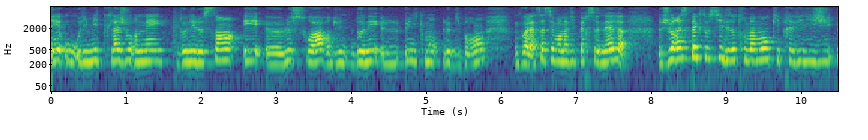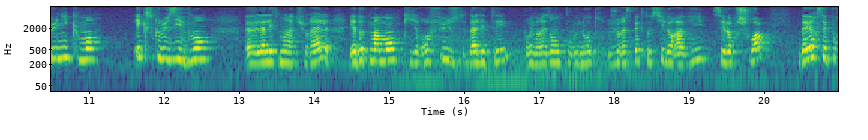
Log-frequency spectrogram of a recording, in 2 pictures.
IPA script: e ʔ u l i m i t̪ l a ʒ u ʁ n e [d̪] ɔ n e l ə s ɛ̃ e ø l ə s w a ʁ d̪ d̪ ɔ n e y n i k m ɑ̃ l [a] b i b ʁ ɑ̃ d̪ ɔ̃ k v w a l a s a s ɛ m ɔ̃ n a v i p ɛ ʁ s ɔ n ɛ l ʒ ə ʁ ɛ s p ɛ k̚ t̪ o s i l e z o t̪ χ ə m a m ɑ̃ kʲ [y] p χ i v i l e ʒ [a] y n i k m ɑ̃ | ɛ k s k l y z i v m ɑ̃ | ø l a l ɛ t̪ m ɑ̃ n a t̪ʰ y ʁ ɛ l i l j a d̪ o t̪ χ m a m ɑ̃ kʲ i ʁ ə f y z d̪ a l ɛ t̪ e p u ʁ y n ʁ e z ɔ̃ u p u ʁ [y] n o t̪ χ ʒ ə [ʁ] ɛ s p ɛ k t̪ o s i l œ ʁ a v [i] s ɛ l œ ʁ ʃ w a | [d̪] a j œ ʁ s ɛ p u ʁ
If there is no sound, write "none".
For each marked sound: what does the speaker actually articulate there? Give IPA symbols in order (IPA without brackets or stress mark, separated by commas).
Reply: d̪, ə, i, i, y, ʁ, i, d̪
